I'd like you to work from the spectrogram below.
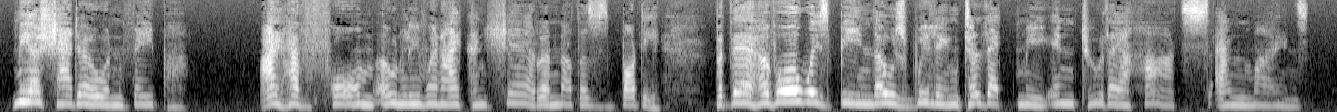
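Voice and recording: A man speaks slowly in a put-on character voice, pitched high with a slightly mellow tone. His pitch varies in an ordinary way, and there is a hissing sound.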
